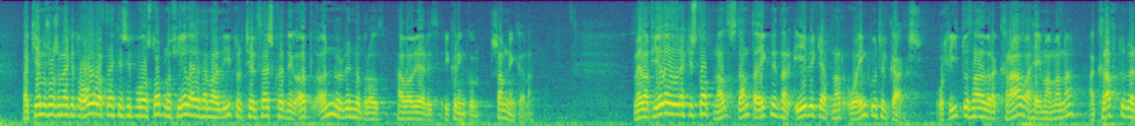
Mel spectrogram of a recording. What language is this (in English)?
Icelandic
